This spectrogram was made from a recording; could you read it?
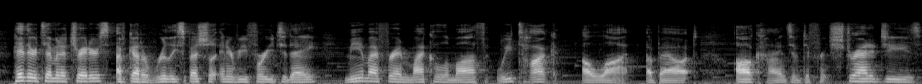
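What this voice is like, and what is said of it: Congested voice from a cold. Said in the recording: “As you can tell, I've got a little bit of a cold today”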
